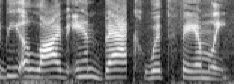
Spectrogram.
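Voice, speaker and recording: Over noticeable background noise, a woman speaks at a moderate pace with a high pitch and ordinary pitch variation. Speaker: TV news reporter. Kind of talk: TV news reporter package and live shot.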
